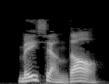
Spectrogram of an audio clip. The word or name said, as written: 没想到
